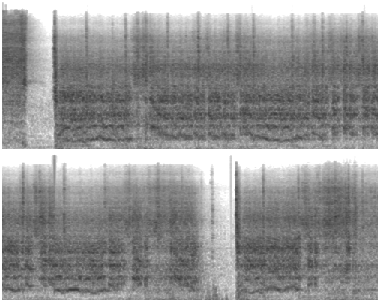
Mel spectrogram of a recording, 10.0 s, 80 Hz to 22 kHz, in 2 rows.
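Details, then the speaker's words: 1978 Ford F250 crew cab, abandoned for decades with a previously stuck engine: long uneven cranking with surges where it almost catches, then drops out. "All right, baby. Come on. Be good to me. Be good to me. That sounds a little more promising."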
